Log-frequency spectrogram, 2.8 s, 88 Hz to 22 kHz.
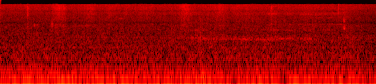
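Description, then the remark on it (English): A steady, low rumble of downtown street traffic at 8th Street and Red River, continuous engine and road noise droning without a break, fairly loud, with no voices. “We're at 8th Street and Red River. Still lots of traffic.”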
